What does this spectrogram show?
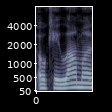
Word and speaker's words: Oklama: So we hear Kodak Black's voice throughout, and he says "Okay, Llama," so that's how I know to pronounce it.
